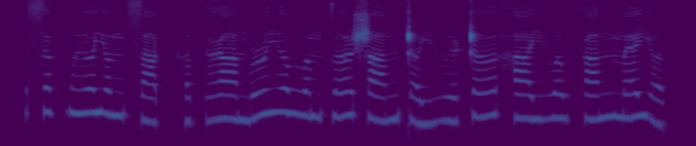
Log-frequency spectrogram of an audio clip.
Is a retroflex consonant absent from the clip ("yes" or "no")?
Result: no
